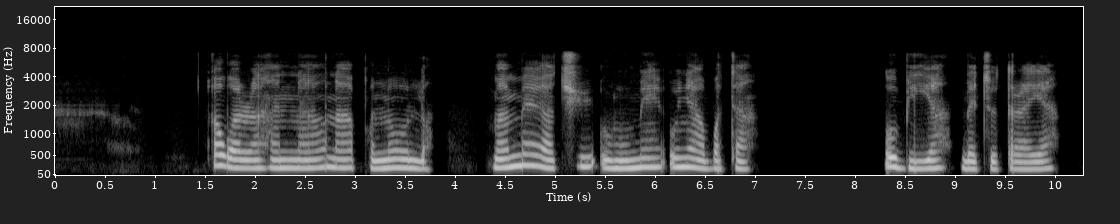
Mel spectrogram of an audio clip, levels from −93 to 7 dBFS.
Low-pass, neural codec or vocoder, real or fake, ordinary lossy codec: 7.2 kHz; codec, 16 kHz, 4 kbps, FunCodec, trained on Chinese and English, 50 frames a second; fake; none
